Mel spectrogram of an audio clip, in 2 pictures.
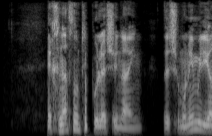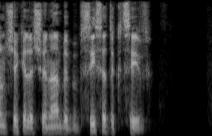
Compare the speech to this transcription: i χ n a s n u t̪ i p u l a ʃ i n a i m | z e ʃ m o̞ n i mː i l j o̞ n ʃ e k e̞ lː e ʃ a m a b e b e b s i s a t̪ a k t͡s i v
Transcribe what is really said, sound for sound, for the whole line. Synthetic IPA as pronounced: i χ n a s n u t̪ i p u l e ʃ i n a i m | z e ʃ m o̞ n i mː i l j o̞ n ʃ e k e̞ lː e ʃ a n a b e b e b s i s a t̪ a k t͡s i v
